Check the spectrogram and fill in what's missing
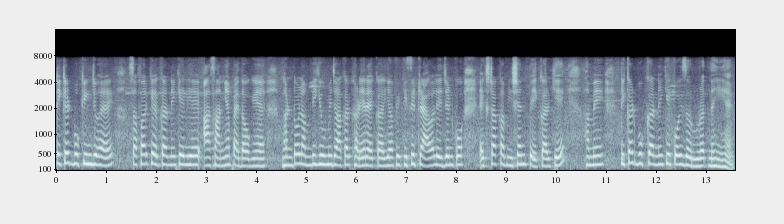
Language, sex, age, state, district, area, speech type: Urdu, female, 60+, Maharashtra, Nashik, urban, spontaneous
